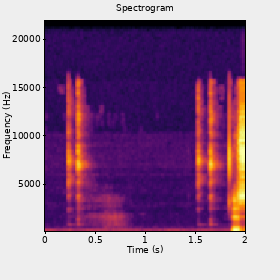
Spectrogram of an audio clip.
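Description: Two computer mouse clicks, one about a quarter second in and one near the end, each a quick press-and-release.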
